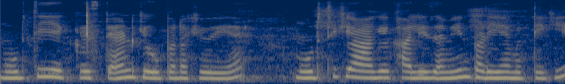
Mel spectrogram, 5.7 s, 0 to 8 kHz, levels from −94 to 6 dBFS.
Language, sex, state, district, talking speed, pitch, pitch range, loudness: Hindi, female, Bihar, Gopalganj, 180 wpm, 225 Hz, 220-245 Hz, -34 LUFS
